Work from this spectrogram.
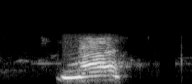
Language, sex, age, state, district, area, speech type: Maithili, male, 60+, Bihar, Madhepura, rural, conversation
